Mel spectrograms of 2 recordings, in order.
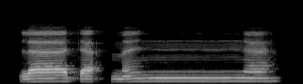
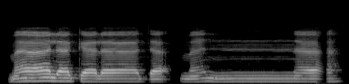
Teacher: Memonyongkan bibir untuk memberi isyarat adanya dhammah tanpa mengeluarkan suara. Dan ini ada satu tempat di dalam Al-Quran, yaitu pada surat Yusuf. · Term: ismam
